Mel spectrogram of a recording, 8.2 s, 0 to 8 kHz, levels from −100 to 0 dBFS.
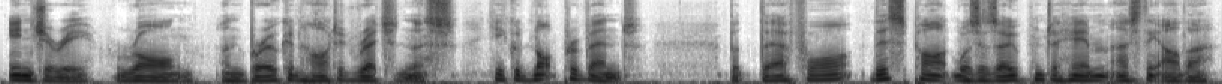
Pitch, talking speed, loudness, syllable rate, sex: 95 Hz, 160 wpm, -18 LUFS, 4.8 syllables/s, male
